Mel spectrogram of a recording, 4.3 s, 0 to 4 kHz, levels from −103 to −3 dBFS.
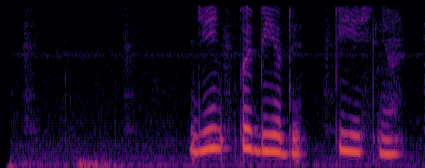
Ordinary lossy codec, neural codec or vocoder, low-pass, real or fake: none; none; 3.6 kHz; real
